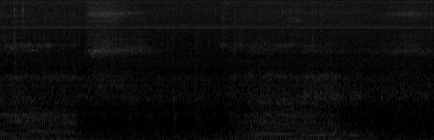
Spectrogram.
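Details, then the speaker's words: Pet dog sleeping in the background of a live stream, snoring with a slightly wheezy sound. "my dog is snoring in the background can you hear that I bet it leaks through sometimes yeah it's a little bit wheezy it adds to the ambience"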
